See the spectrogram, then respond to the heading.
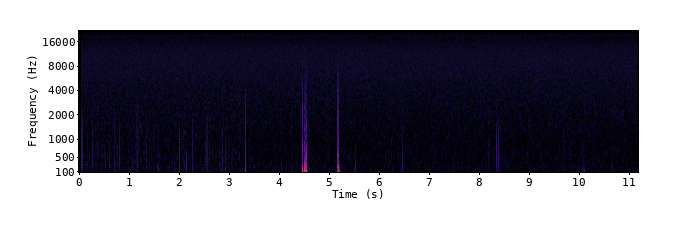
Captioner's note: silence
